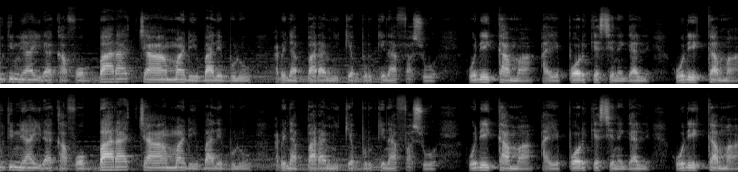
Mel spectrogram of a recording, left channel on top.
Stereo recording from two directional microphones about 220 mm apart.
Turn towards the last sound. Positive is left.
turn(degrees=-5)  # may be behind; listen again after turning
